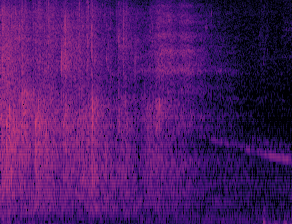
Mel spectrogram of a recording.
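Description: An audience claps steadily, a dense patter of many hands that stays fairly loud before gradually thinning and softening toward the end, with no voices over it.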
